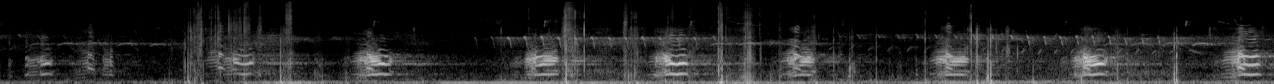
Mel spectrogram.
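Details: Flying geese honk in a loose, uneven series of nasal, harmonic honks, roughly one per second, with sharp broadband knocks scattered between calls and a steady low rumble underneath.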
